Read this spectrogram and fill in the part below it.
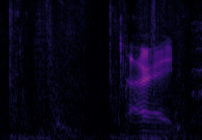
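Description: Gunshots crack in rapid bursts from a game.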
